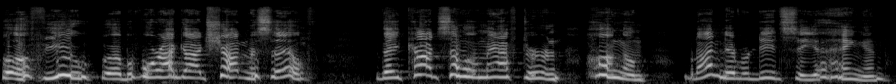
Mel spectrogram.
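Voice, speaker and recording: A naive drifter of the old West, acted by a woman, speaking very slowly in folksy American speech. The voice sits high, and the manner is gentle and plain, as in a radio Western. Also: animated. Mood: wistful, plain. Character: simple, gentle drifter man, a former Union soldier. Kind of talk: Western radio play acting.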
